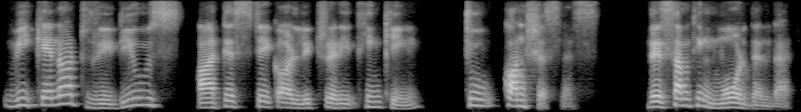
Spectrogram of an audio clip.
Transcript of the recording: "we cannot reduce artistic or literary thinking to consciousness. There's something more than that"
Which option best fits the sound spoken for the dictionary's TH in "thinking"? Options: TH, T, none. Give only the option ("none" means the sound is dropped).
T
